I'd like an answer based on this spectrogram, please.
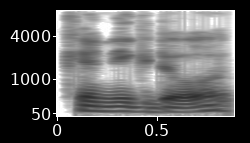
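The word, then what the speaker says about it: כנגדו: V'kavanat halashon ukrinan kenigdo, and the intention of this expression, and we actually pronounce it as kenigdo.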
